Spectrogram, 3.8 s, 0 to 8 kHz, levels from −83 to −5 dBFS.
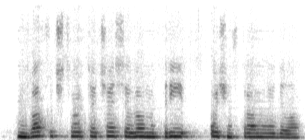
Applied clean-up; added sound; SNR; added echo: neural separator model SepFormer DNS4.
